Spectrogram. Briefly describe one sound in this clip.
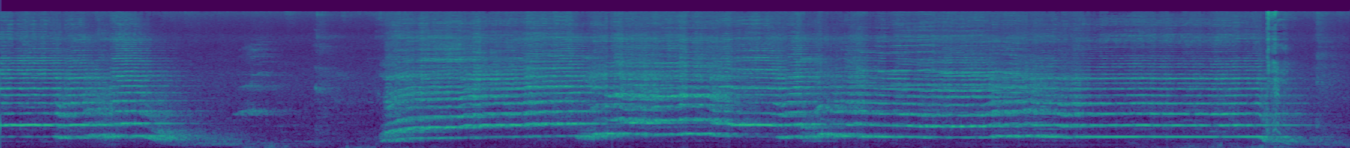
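A man chants a long, melodic call through a loudspeaker in an echoing hall.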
